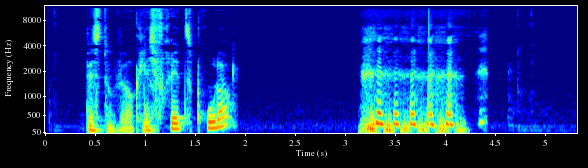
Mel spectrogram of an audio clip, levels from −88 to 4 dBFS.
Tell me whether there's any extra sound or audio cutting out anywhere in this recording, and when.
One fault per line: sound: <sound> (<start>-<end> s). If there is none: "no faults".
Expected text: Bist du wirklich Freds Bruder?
sound: laugh (3.1-4.4 s)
